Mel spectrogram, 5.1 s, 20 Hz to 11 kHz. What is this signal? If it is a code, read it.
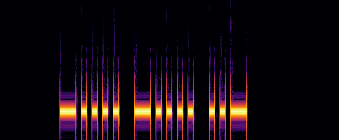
Morse code, heard as a keyed tone, about 15 wpm, 700 Hz. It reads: 66U
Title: Three Challenging Letter-Number Combinations 15wpm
